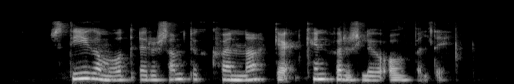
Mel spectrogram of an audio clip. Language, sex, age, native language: Icelandic, female, 30-39, Icelandic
